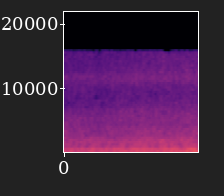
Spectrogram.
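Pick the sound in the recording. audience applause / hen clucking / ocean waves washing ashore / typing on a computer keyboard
ocean waves washing ashore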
